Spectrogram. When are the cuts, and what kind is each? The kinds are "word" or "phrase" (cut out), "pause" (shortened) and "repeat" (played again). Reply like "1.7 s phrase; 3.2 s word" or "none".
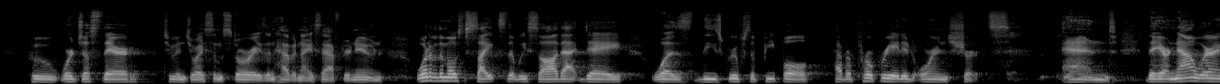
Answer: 4.6 s word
